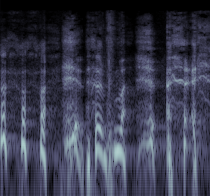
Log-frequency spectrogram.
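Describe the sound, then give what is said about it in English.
A loud fit of coughing: a few short sharp coughs, then a run of harsher, throaty hacks that continue for about two seconds with no talking. “Sorry. Yeah. Cough button.”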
